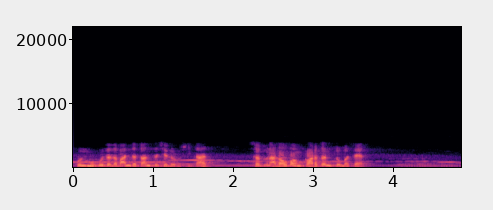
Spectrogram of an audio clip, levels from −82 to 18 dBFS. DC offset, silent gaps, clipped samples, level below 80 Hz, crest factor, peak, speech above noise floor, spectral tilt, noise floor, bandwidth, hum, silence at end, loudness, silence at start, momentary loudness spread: under 0.1%; none; under 0.1%; -76 dBFS; 16 dB; 0 dBFS; 25 dB; -5 dB/octave; -39 dBFS; 3.9 kHz; none; 0 s; -14 LUFS; 0 s; 20 LU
